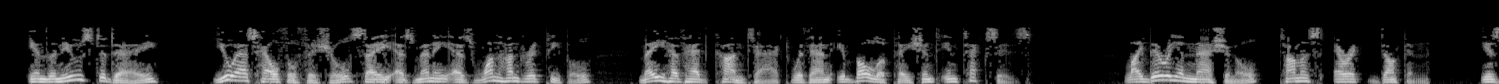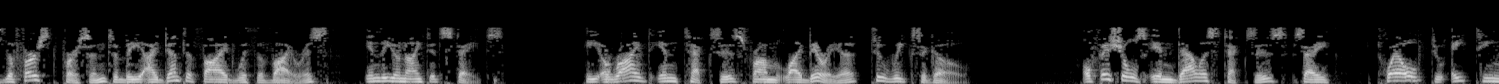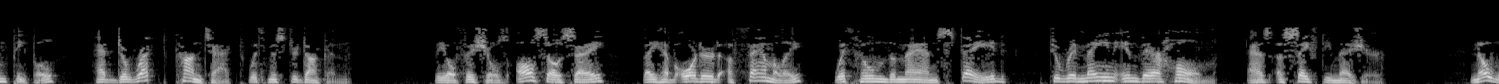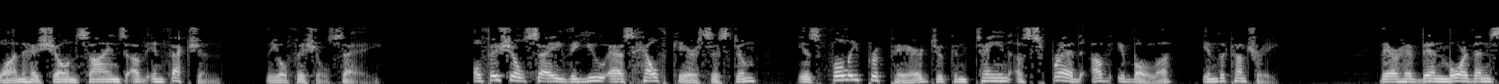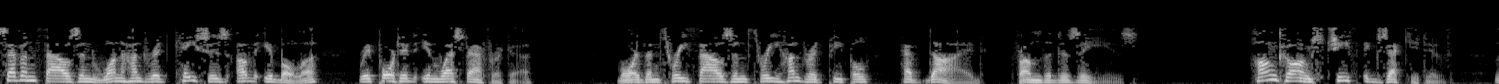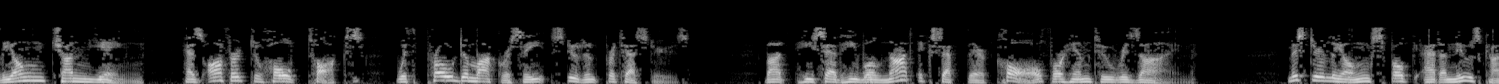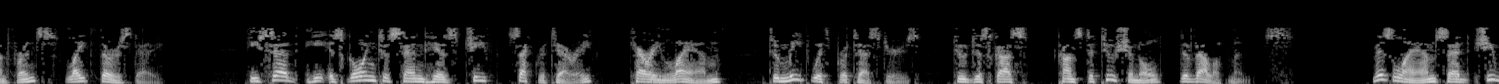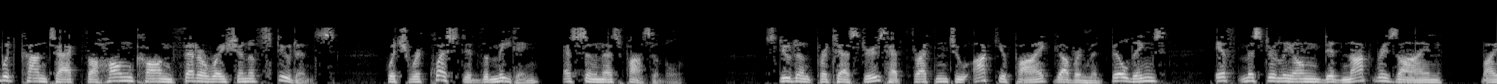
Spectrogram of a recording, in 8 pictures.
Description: VOA慢速英语2014 美国官员称多达100人接触过埃博拉患者 听力文件下载—在线英语听力室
